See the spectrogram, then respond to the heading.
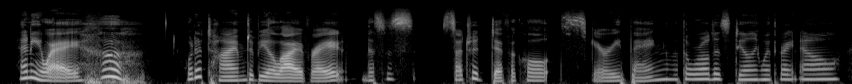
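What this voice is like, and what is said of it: Groggy, raspy morning voice. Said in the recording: “I kind of have like morning groggy, raspy voice. I'm not sick.”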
